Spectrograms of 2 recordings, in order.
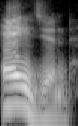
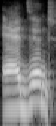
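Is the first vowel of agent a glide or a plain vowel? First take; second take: glide; plain. First: The first vowel glides from e to i. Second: The first vowel is a plain short e. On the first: The speaker calls it right. "উচ্চারণটা হয়ে যাবে এইজেন্ট" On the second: The speaker calls it wrong. "এখন থেকে আর এজেন্ট নয়"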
